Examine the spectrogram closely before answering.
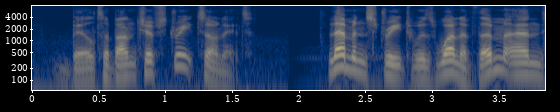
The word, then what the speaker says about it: Leman Street: the more citrusy way I'm inclined to say that Lemon Street is probably the more historically correct pronunciation but place names evolve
